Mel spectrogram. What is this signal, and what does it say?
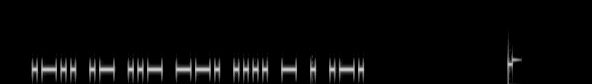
Morse code, heard as a keyed tone, about 25 wpm, 700 Hz. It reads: LAUGHTER
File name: Eight Letter Words - 25wpm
